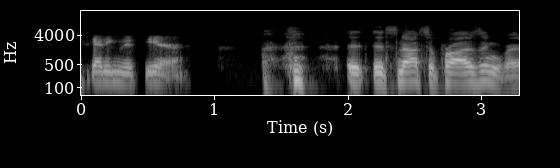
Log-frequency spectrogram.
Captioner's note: laughter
